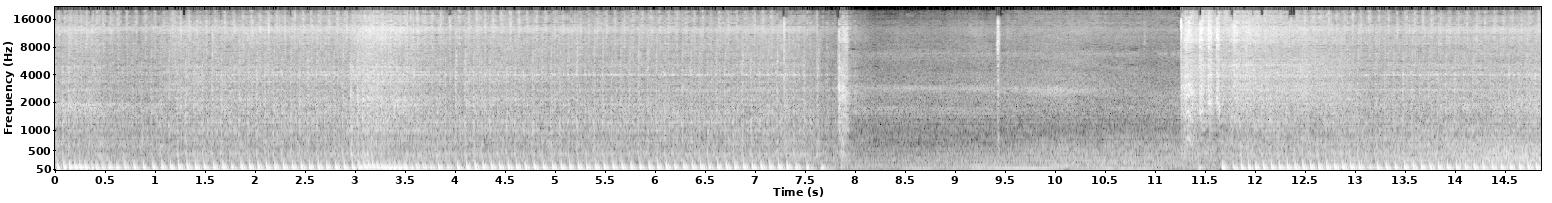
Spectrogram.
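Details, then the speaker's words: Bajaj Pulsar NS160 at idle, phone-recorded: loud fast even clatter with brief dip then steady rhythm; compared with another NS160 it sounds the same, judged normal engine noise exaggerated by phone recording. "अगर इस हिसाब से देखने जाऊ ना तो दोनों तरफ दोनों आवाजें सेम टू सेम ही लग रही है"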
